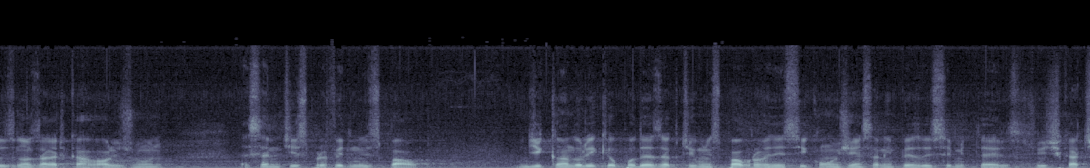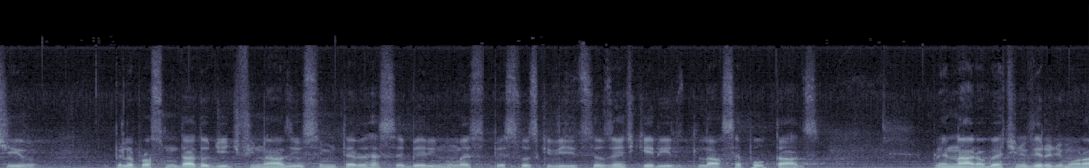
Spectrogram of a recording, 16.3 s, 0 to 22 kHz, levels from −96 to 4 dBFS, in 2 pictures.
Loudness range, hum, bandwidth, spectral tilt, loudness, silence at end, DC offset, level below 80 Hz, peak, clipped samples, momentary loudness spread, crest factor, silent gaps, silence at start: 3 LU; none; 16.5 kHz; -5.5 dB/octave; -32 LUFS; 0 s; under 0.1%; -46 dBFS; -12 dBFS; under 0.1%; 16 LU; 20 dB; none; 0 s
